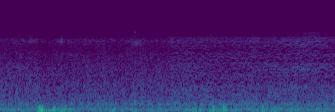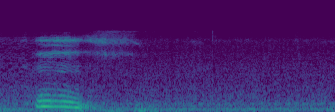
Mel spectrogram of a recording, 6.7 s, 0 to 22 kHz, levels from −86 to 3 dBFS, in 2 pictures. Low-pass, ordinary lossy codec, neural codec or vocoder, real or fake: 7.2 kHz; Opus, 16 kbps; vocoder, 22.05 kHz, 80 mel bands, Vocos; fake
